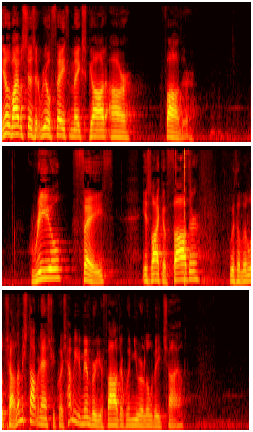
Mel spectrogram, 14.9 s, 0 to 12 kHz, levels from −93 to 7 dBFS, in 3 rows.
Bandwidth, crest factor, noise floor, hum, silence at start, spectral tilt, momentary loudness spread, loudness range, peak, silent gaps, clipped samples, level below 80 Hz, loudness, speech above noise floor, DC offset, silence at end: 11 kHz; 22 dB; -65 dBFS; none; 0 s; -6 dB/octave; 15 LU; 6 LU; -6 dBFS; none; under 0.1%; -64 dBFS; -26 LUFS; 40 dB; under 0.1%; 1.3 s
